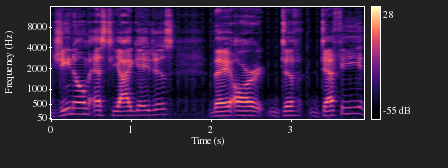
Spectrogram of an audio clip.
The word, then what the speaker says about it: Defi: They are Defi. Some people pronounce it Defi, Defy, whatever you want to call it.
